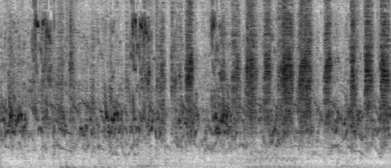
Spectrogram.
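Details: Colony budgerigars, happy and comfortable, chirping; bright high chirps and short whistles over constant chatter, several birds overlapping, with sharp clicking bursts in the second half.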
